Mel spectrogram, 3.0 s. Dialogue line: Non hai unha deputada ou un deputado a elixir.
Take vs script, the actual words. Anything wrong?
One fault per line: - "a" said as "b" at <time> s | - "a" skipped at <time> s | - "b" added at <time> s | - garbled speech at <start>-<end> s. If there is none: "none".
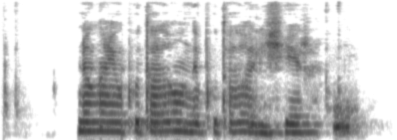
- "unha" skipped at 0.9 s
